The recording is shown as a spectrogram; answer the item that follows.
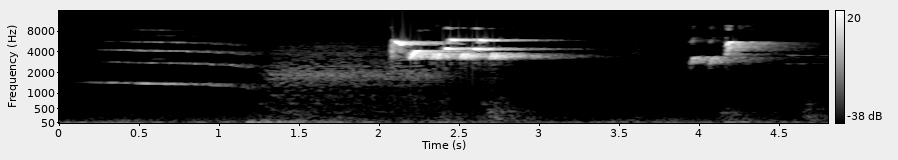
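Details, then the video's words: European goldfinch ranked third in a Casablanca bird club's singing competition; thin drawn-out whistles, then a loud buzzy twittered burst and a short high repeat, with a low rumble of background noise. "الحسون الفائز بالرتبة الثالثة في المسابقة"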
